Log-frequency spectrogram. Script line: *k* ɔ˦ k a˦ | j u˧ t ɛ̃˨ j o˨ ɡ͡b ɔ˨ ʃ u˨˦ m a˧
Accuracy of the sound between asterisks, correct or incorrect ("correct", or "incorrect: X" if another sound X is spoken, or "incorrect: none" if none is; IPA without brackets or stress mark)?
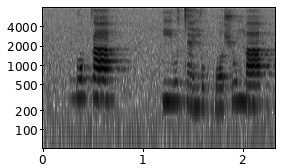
incorrect: ɡ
